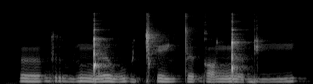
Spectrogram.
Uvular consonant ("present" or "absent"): absent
